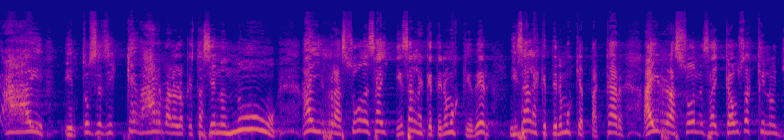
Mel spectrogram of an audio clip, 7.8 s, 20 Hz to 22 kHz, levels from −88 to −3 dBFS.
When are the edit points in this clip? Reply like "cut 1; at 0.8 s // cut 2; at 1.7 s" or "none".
cut 1; at 4.0 s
